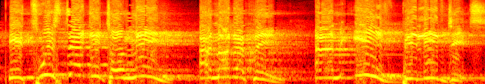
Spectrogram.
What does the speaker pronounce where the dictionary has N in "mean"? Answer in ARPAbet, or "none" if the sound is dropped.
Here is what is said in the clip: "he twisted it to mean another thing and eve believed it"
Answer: none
